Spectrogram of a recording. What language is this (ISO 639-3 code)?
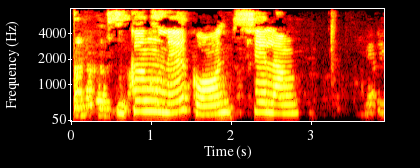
nnh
